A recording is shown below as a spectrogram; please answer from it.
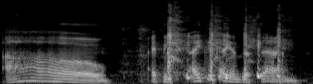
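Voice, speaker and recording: A man's voice: medium pitch, lively intonation, slow, background noise, voice pushed up. A man voicing a cheery, fussy male halfling wizard who runs a magic shop, stammering eagerly. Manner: eager, stammering, repeats words.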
